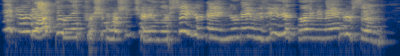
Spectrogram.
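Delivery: high, loud mock yell; yelling interrogator. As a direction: shout the demand at the captive. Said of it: "He goes".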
